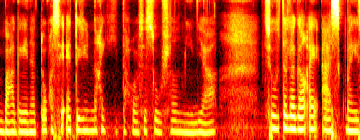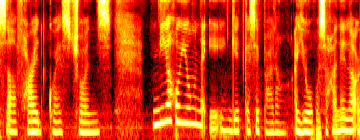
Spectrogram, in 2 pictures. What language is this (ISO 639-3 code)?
fil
